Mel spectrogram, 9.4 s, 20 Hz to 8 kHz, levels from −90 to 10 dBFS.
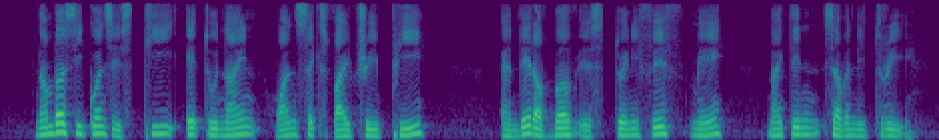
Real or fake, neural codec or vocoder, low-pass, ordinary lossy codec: real; none; 7.2 kHz; none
